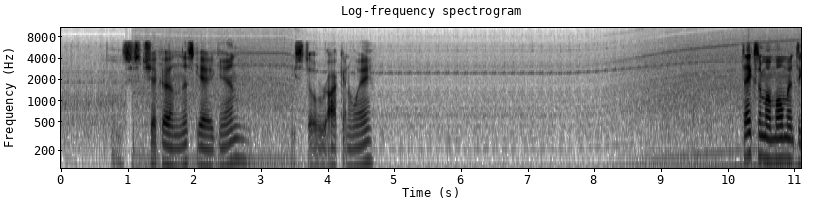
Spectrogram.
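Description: A tractor engine drones steadily, then revs higher.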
